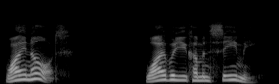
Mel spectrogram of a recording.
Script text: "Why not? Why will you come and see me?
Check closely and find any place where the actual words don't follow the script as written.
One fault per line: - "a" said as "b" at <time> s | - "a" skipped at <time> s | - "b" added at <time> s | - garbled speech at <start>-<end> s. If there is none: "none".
none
